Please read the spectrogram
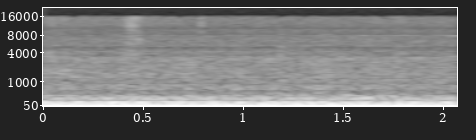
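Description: Steady low rumble inside a parked car's cabin.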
